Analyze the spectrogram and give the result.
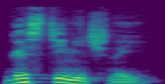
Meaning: hotel
- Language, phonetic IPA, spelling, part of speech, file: Russian, [ɡɐˈsʲtʲinʲɪt͡ɕnɨj], гостиничный, adjective, Ru-гостиничный.ogg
